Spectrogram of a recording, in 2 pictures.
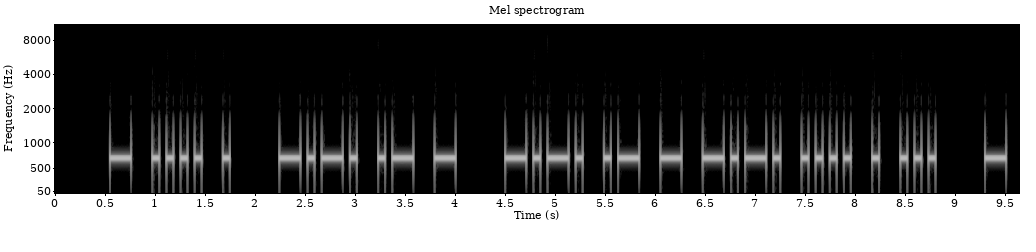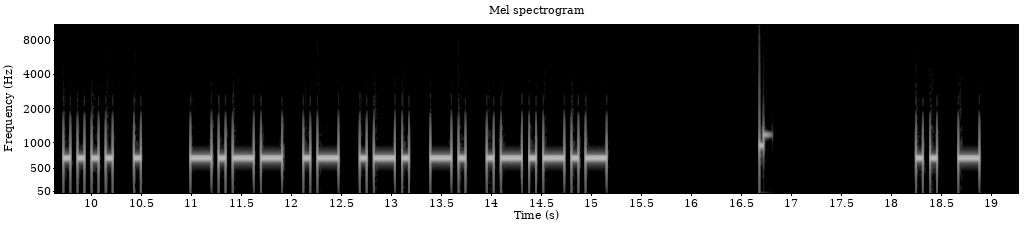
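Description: Morse code at 17 words per minute: a steady mid-pitched tone keyed in rapid dots and dashes, with a pause near the end, a faint click, then a few more bursts.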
